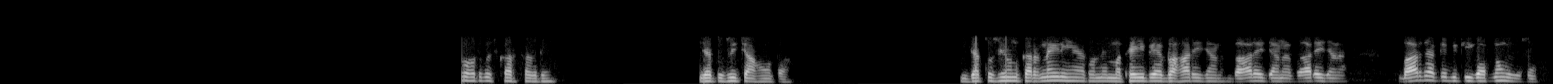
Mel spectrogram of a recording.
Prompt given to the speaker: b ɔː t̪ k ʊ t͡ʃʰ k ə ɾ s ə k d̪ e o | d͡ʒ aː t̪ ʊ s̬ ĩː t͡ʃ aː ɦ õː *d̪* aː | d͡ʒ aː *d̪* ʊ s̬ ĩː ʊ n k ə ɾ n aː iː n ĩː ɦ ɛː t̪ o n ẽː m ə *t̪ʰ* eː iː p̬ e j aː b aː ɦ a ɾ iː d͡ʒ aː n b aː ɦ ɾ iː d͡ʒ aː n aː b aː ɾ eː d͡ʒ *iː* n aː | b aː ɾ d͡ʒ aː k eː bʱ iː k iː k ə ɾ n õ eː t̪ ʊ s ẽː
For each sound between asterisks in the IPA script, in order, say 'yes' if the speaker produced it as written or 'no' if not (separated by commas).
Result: no, no, yes, no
